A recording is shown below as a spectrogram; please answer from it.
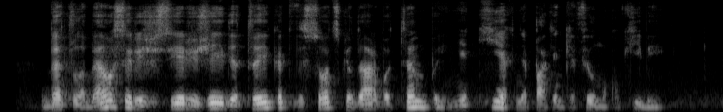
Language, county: Lithuanian, Kaunas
